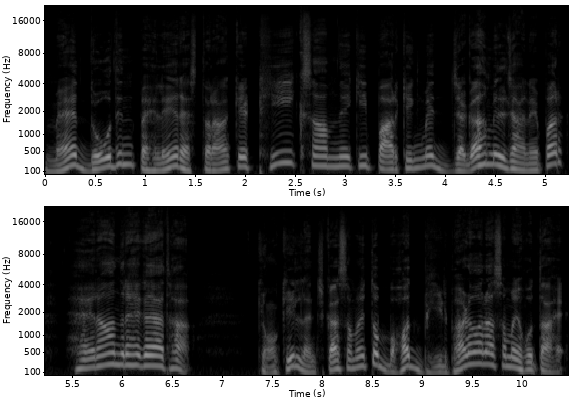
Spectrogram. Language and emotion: Hindi, surprised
